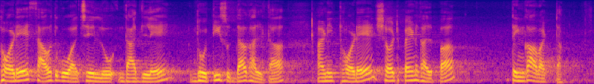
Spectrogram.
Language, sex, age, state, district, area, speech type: Goan Konkani, male, 18-30, Goa, Bardez, urban, spontaneous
